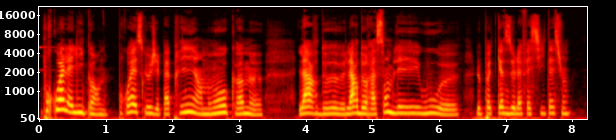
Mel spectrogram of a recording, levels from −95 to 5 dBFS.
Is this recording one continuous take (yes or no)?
yes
